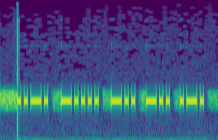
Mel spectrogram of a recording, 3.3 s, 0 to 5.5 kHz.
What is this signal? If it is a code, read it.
Morse code, heard as a keyed tone, about 23 wpm, 750 Hz, with radio noise. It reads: F6DDR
